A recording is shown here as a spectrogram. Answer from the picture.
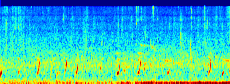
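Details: Pet guinea pig producing soft, scattered upward-sweeping squeaks against a loud low hum that swells in the second half.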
